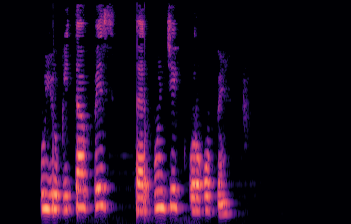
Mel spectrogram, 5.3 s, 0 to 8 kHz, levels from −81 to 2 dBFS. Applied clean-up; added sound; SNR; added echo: none; none; none; reverberation time 0.2 s.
